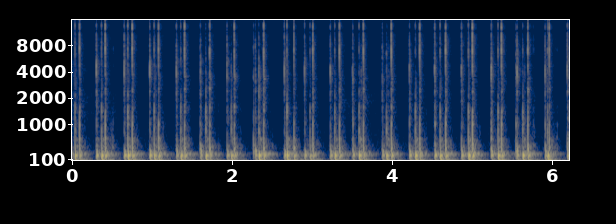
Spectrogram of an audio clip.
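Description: Long fingernails tap on the plastic keypad of a treadmill control console, across its incline, speed and stop buttons, which sit in a hollow housing. Quick, uneven taps, some in close pairs, give a hollow low thunk with a bright nail click on top, each dying away almost at once.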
